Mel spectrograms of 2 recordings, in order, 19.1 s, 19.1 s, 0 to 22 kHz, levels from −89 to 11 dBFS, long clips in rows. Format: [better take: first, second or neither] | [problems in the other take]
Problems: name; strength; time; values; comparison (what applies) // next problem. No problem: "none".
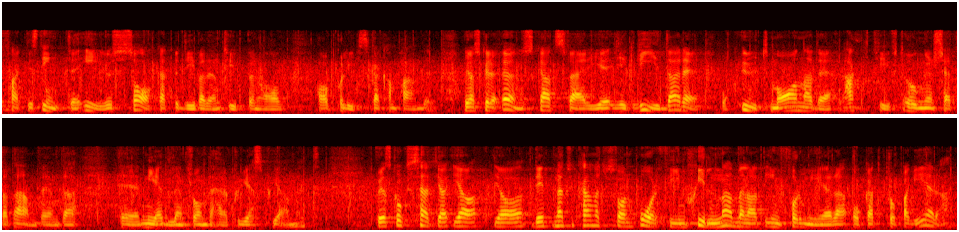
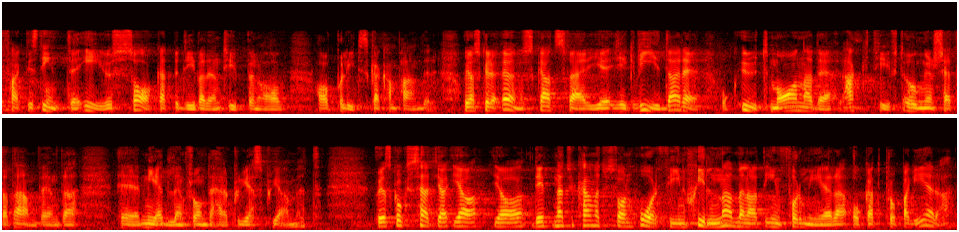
second | background sound (Applause / Cheering); 16 dB below the speech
